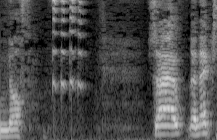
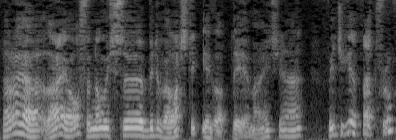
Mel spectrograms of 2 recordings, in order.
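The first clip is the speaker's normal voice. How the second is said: off-mic aside; 12 dB quieter than usual. Real, not acted.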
